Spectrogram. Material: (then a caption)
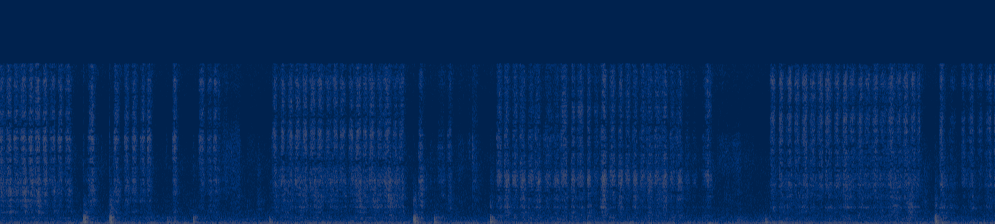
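Paper. A teal colored pencil rubs back and forth across a flat paper coloring book page on a table, coloring the leaves of a vine while the other hand rests on the page. The result is a steady, bright, scratchy rasp with short lifts and soft taps between strokes.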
